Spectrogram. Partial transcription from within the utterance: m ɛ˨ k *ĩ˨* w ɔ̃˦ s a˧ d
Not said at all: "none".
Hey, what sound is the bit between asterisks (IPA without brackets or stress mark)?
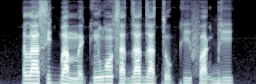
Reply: ĩ˨˦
